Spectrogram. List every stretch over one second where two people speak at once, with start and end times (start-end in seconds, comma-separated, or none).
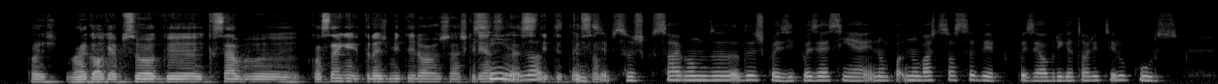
4.7-6.0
